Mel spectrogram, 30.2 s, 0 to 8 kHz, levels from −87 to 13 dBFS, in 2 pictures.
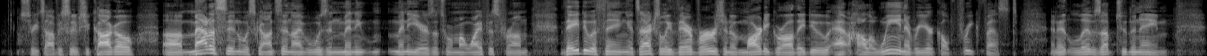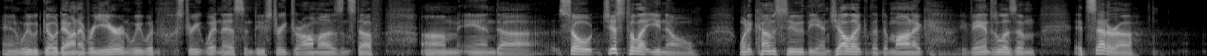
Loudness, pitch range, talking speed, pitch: -24 LUFS, 105-125 Hz, 165 wpm, 115 Hz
